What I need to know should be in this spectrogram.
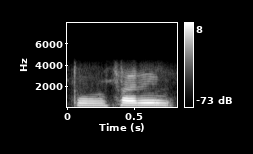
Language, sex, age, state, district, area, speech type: Urdu, female, 30-45, Delhi, North East Delhi, urban, conversation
